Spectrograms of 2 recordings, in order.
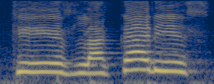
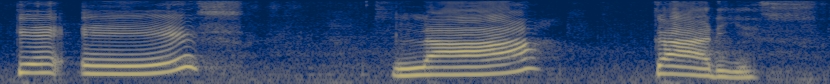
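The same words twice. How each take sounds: First: Said in the usual way. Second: Word by word, long pauses between; slow dictation. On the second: Shown as a demonstration. Teacher writing a question on the board, slow dictation. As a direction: stretch each word out as you write it.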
